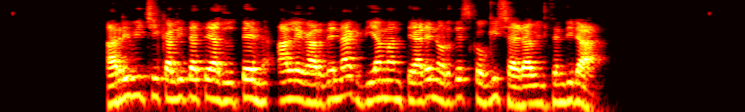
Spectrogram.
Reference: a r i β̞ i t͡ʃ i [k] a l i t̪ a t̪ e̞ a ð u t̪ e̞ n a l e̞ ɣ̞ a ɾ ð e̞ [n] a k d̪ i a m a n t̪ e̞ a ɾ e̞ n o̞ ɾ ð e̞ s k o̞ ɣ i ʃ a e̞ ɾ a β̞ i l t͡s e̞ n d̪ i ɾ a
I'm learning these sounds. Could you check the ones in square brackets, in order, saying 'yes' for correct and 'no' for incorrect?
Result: yes, yes

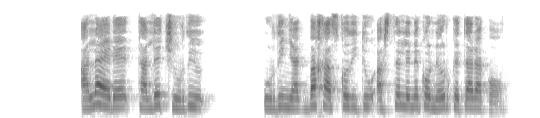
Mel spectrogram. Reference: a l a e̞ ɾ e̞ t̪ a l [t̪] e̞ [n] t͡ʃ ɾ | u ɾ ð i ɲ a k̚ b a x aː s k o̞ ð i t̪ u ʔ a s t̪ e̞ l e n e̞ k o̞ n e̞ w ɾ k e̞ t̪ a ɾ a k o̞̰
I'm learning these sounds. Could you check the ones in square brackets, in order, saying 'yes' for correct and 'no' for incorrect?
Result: no, no

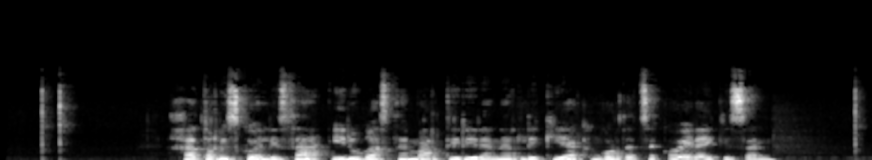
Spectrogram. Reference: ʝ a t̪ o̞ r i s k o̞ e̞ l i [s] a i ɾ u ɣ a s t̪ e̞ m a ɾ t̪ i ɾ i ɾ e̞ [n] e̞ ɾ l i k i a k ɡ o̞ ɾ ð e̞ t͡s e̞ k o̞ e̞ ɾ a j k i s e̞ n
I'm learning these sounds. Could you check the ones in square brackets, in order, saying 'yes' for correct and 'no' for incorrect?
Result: yes, yes

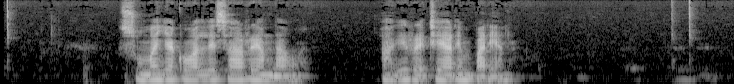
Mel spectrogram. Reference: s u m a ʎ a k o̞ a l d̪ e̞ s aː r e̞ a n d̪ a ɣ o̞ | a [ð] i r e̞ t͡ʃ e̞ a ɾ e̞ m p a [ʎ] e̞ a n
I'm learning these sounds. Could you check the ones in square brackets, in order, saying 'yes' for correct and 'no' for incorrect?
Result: no, no

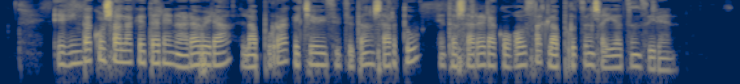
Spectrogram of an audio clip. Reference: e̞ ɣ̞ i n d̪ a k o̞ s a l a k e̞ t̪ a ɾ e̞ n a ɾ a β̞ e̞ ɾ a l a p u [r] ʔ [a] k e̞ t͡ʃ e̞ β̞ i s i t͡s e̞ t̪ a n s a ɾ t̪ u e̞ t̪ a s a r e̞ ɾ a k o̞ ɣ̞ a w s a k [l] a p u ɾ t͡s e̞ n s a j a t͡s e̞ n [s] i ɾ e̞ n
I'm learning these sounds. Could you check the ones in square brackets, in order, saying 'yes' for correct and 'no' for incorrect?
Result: yes, yes, yes, yes

